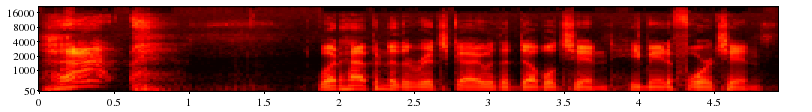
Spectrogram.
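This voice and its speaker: A man's voice: medium pitch, animated, moderate pace, dry recording. A man co-hosting a casual podcast among friends, jokey and telling a one-liner pun. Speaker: podcast co-host.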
